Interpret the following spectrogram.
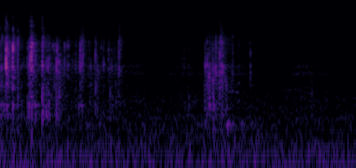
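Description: Thin plastic packet crinkling as fingers rummage inside it to pull out marabou plumes, in crackly bursts over the first second and a half and again briefly near three seconds.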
